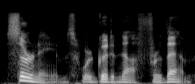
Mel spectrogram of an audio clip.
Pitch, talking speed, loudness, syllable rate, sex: 115 Hz, 185 wpm, -20 LUFS, 6.0 syllables/s, male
